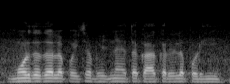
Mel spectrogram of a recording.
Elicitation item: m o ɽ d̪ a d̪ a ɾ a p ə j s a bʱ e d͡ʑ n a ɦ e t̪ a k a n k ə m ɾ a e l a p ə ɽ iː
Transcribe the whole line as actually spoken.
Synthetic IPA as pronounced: m o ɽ d̪ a d̪ a l a p ə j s a bʱ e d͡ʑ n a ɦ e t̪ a k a k ə ɾ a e l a p ə ɽ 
